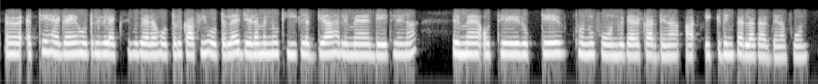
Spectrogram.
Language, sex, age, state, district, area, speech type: Punjabi, female, 18-30, Punjab, Shaheed Bhagat Singh Nagar, rural, conversation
